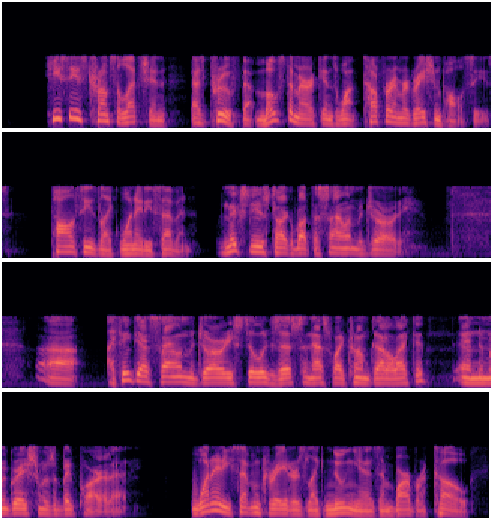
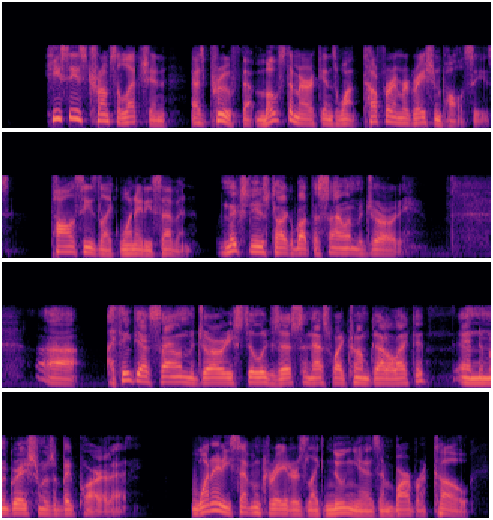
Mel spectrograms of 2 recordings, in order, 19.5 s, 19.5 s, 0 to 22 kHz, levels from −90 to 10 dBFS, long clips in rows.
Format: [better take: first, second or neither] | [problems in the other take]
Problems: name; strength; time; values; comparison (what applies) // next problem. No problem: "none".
second | garbled, watery; badly; nothing above 4 kHz; slightly in the second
